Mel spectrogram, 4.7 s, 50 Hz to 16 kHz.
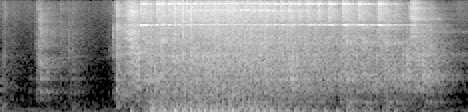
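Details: Coleman 5 kW gas generator, non-running, fed fuel directly to start: fires on the pull, runs a few rough seconds at a shaky beat, then fades out and stops, not running on its own; cause suspected, not confirmed.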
